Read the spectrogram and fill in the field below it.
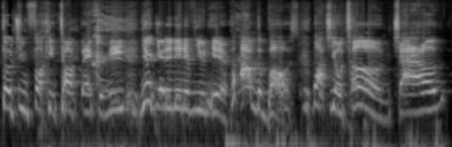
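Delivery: high, loud mock outrage; mock bossy scolding. Interviewer telling off the interviewee who objected to laughing, mock outrage. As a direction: tear into them as the affronted boss.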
